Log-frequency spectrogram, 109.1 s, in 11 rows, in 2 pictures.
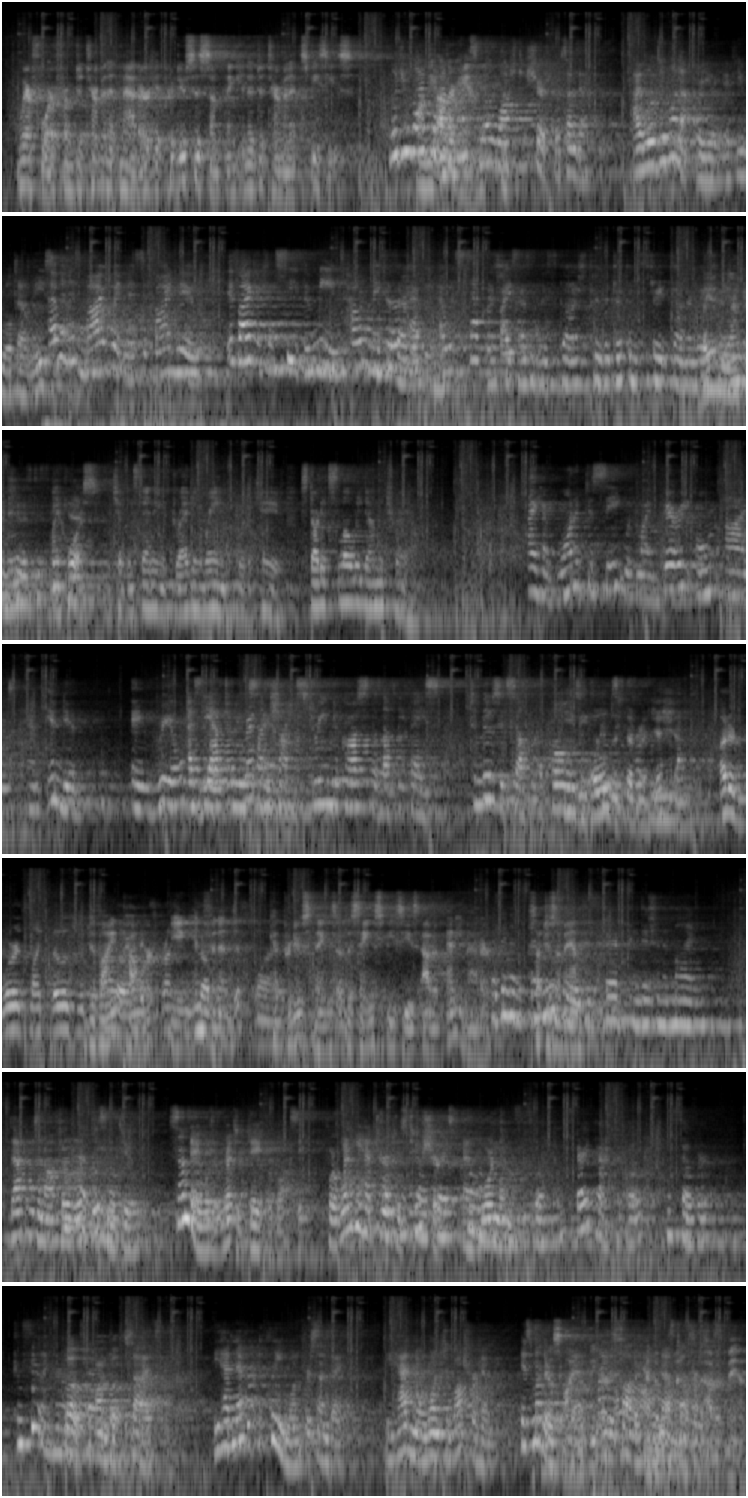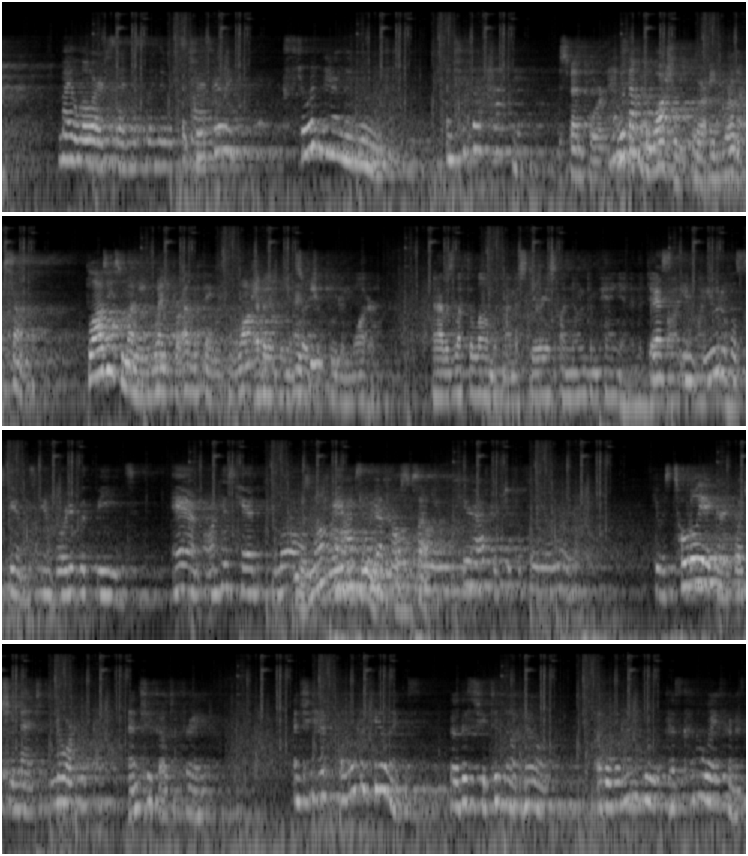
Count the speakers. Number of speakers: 8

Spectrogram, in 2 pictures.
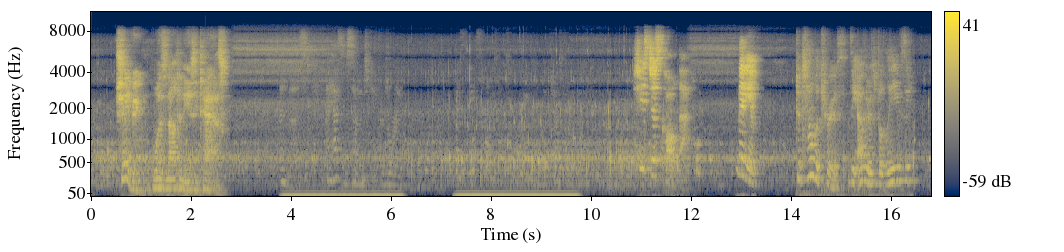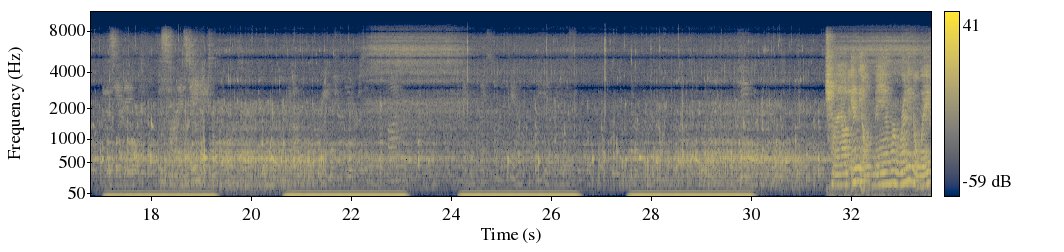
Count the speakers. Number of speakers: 5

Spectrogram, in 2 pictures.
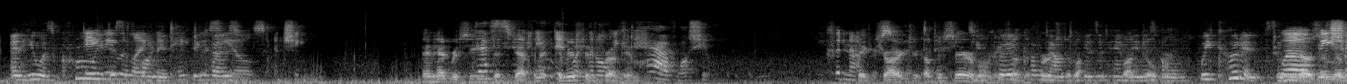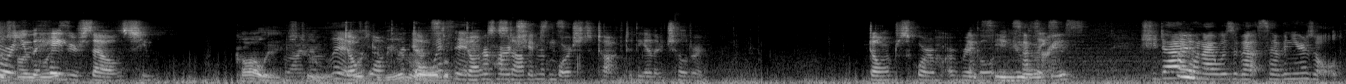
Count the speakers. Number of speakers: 4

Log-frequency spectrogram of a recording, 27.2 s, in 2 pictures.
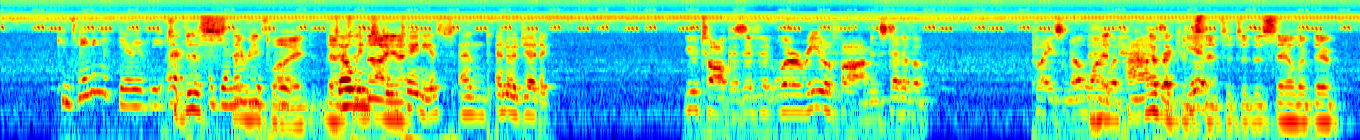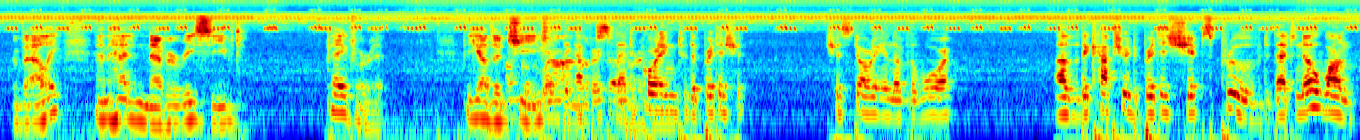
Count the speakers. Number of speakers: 4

